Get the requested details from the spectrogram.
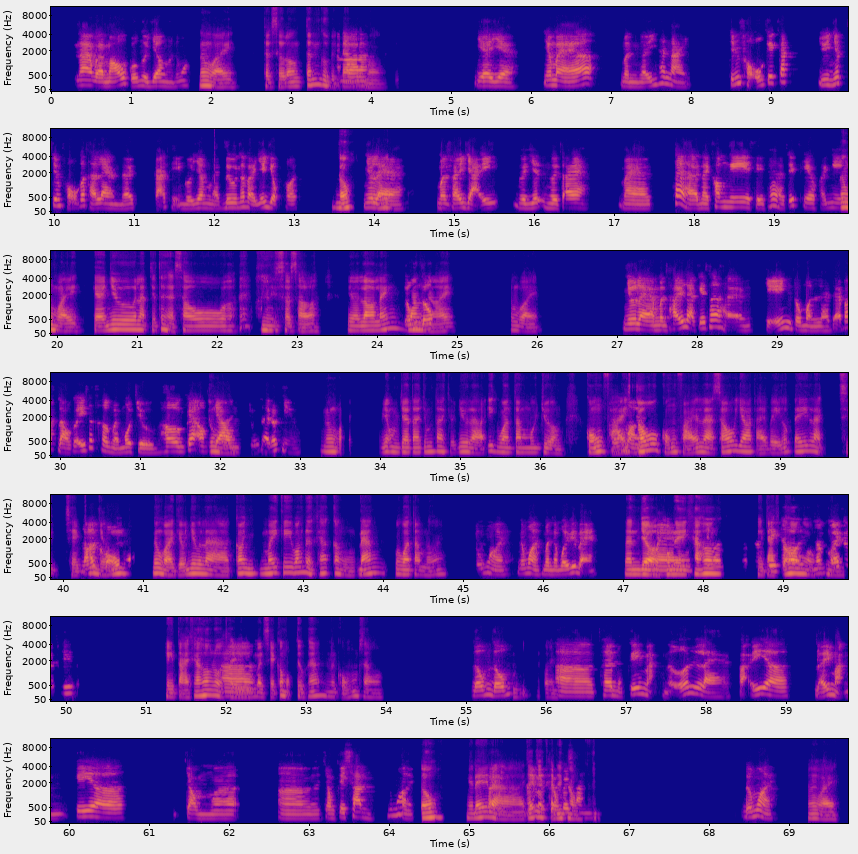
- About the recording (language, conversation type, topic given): Vietnamese, unstructured, Chính phủ cần làm gì để bảo vệ môi trường hiệu quả hơn?
- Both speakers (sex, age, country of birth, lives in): female, 20-24, Vietnam, Vietnam; male, 18-19, Vietnam, Vietnam
- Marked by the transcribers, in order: tapping; laugh; other background noise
